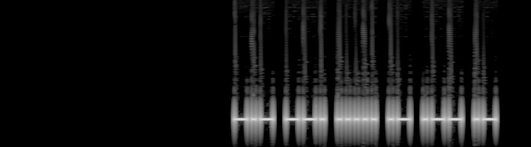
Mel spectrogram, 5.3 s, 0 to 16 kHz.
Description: Morse code, heard as a keyed tone, about 28 wpm, 700 Hz. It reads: KG5AWA
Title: USA Call Signs - 6 Characters - Repeated 2x - 28wpm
